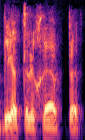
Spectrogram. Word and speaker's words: Betelskeppet: Är det Betelskeppet eller Bettel, eller vad säger man? – Ja, Betelskeppet. Det är liksom helt okej.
